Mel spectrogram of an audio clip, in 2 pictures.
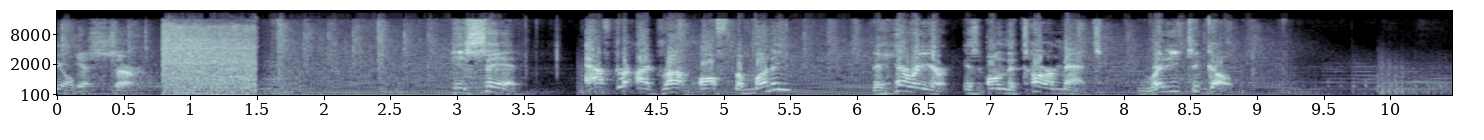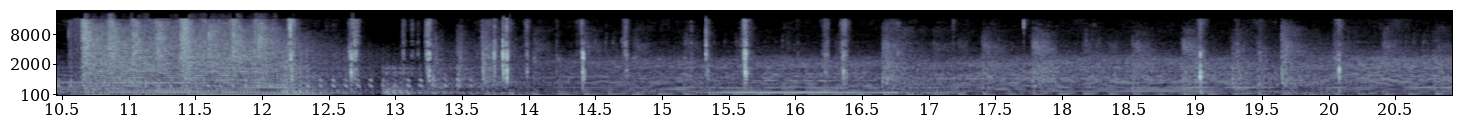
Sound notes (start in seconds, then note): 0.0 dramatic music; 12.0 money flitting; 12.2 tense music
